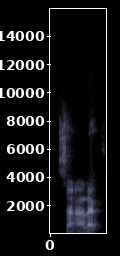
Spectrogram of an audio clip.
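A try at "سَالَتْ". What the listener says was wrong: Bukan, kan nggak ada kepala hamzah, kok pakai sa'alat bacanya? Iya, kalau sa'alat bertanya, kalau sa'alat mengalir, beda artinya nanti. Oke, salat bidumu, yaitu mengalir ya air matanya.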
